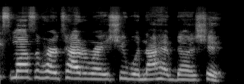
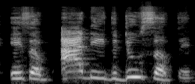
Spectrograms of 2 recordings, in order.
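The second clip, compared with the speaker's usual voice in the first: normal talking voice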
